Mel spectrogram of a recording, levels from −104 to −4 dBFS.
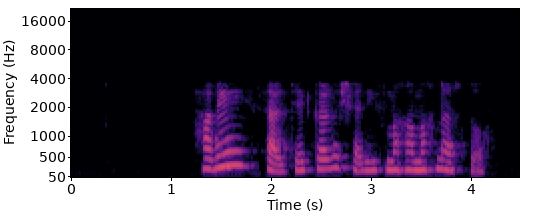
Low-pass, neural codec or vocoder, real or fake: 3.6 kHz; none; real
